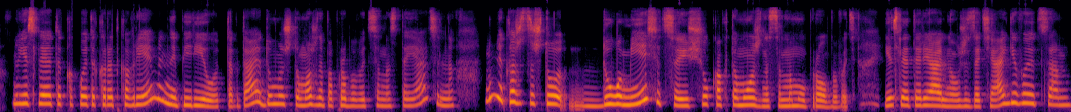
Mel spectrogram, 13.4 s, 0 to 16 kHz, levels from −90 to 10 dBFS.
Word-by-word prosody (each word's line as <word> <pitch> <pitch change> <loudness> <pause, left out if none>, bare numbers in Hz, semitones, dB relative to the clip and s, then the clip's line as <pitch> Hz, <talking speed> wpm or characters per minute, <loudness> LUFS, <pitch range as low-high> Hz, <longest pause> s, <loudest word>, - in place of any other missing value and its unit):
Но 285 - -2
если 290 0 +3
это 280 -1 +3
какой-то 260 0 -1
кратковременный 255 - 0
период, 220 -5 0
тогда 210 - -2
я 340 - +1
думаю, 275 +1 0
что 265 -3 -2
можно 240 +1 0
попробовать 210 -2 -4
самостоятельно. 225 - -5 0.3
Ну, 445 +6 0
мне 470 -4 +4
кажется, 310 -5 +1
что 280 -2 +4
до 225 +7 +2
месяца 285 - +2
ещё 220 +4 +1
как-то 245 -1 -2
можно 235 -4 +2
самому 210 0 -1
пробовать. 185 -3 -4 0.3
Если 235 +2 +1
это 230 +1 -1
реально 220 -3 +2
уже 200 0 -3
затягивается, 255 +5 -1
245 Hz, 130 wpm, -22 LUFS, 215-275 Hz, 0.3 s, мне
